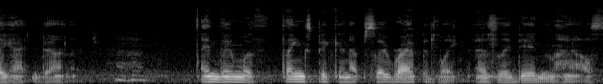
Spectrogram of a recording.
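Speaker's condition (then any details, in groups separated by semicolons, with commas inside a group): Cerebral palsy, mild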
